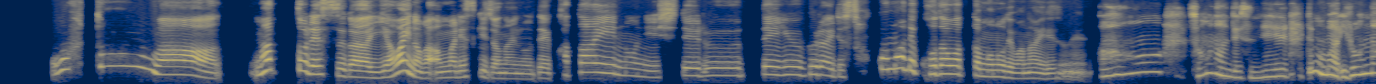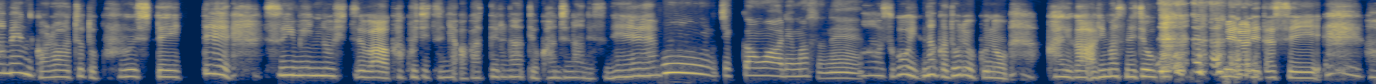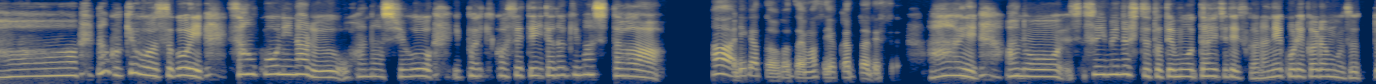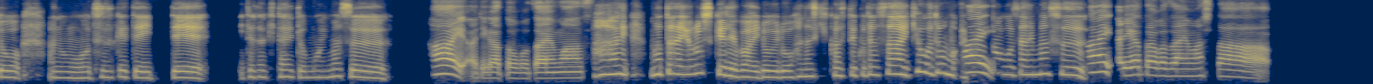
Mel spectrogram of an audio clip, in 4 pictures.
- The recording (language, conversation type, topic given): Japanese, podcast, 睡眠の質を上げるために普段どんな工夫をしていますか？
- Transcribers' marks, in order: laugh; other background noise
